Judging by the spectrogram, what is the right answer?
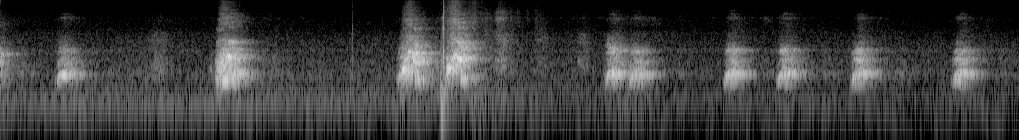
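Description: A dog barking in short single barks, about ten of them, spaced irregularly at first and then coming roughly once a second.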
